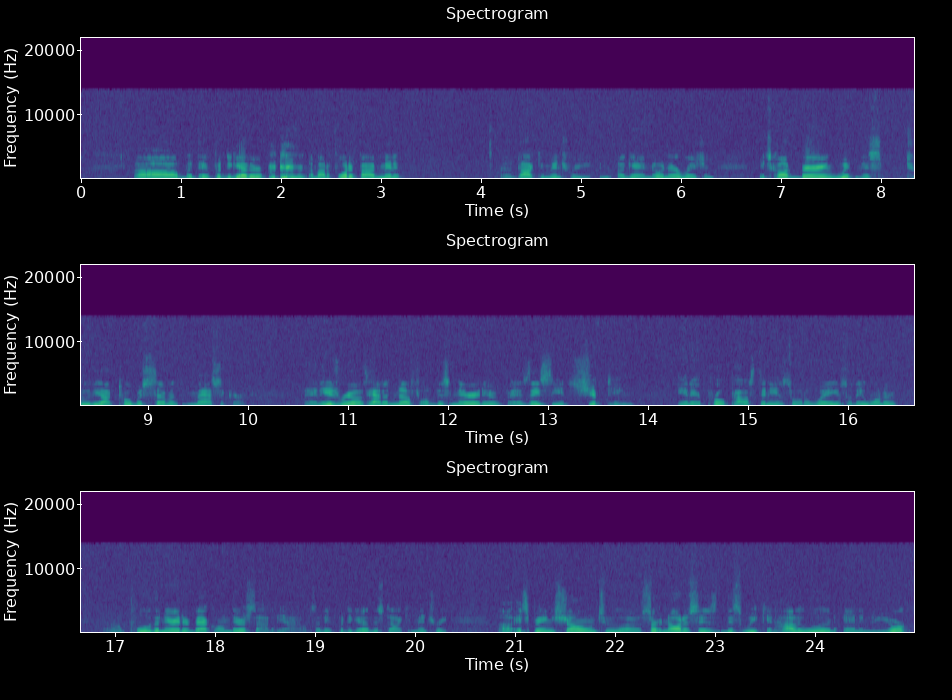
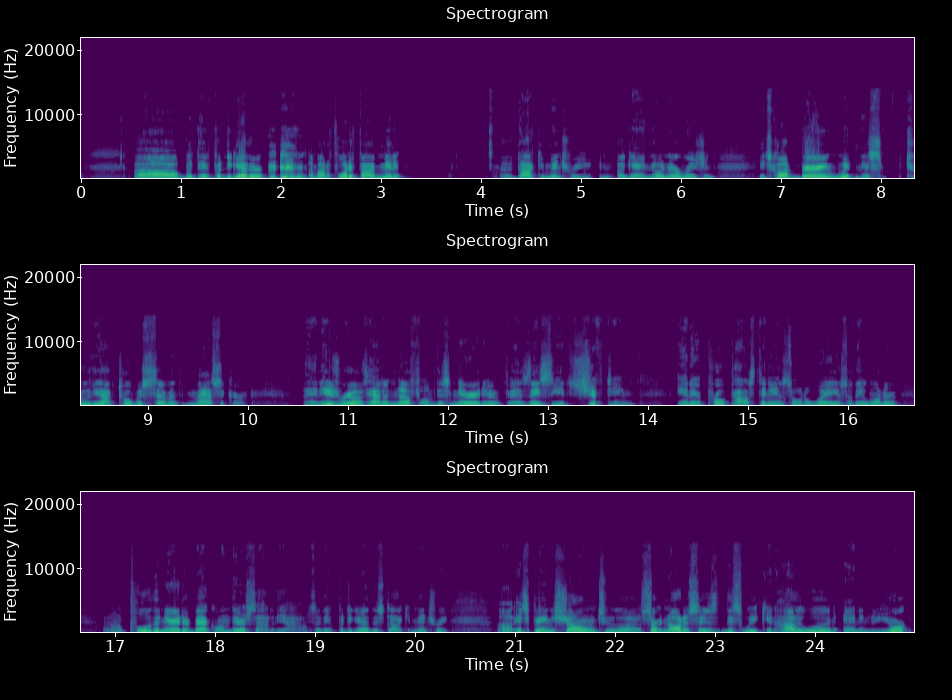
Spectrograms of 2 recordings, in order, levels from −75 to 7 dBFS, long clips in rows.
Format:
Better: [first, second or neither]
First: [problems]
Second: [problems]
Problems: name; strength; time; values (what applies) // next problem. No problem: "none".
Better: second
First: hiss; noticeable; throughout; 20 dB below the speech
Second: none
